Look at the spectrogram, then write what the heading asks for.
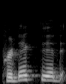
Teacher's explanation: predicted ends with the D sound and an extra syllable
